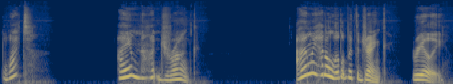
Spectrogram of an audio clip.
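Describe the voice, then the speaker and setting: A woman's voice: sits high, sing-song, slow pace, a little mellow, dry recording, clean studio sound, heavily acted. A woman acting a jealous, defensive young roommate who is secretly in love, in an emotional, conversational ASMR roleplay. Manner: emotional, conversational, pleading and protesting. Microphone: close studio microphone, dry.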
